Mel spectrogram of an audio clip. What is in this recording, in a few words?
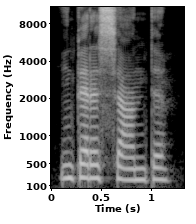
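"interessante", female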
